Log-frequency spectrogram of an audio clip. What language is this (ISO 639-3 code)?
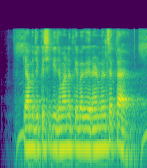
hin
